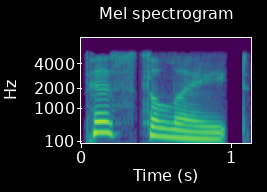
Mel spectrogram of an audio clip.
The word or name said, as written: pistillate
